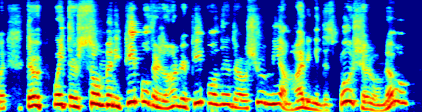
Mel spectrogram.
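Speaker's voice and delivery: nervous, high-pitched. Imitating someone panicking in a Fortnite match: nervous Zach Lowe impression. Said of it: "that's how he talks".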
